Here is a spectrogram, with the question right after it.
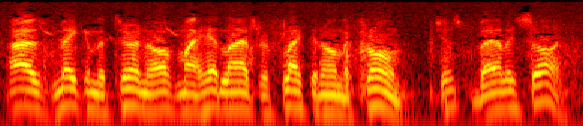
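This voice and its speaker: Male actor as eager highway patrolman, medium pitch, very quick and factual, 1950s radio play with faint noise. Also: natural voice. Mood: keen, reporting. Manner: brisk, factual. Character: eager, straightforward highway patrolman reporting a find. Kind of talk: 1950s radio crime drama acting. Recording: muffled, noisy 1950s radio recording.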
